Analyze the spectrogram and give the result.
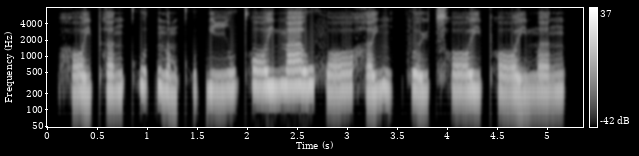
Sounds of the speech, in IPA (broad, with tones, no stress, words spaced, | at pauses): hɔː˨˩jpʰɐ˨˥ŋkʷʰɐ˥k̚ n̪ɐ˨˩mkʷʰɪ˨k̚ jiː˨˥wt̪ʰɔː˥j maː˥wfɔː˨˥hɐ˨˥jŋɪ˨k̚ fɵ˨ɥt͡sʰɔː˨˧j pʰɔː˨˩jmɐ˨˧ŋ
